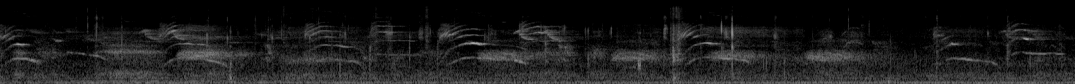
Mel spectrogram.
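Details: Tiny rescued kittens, abandoned on the street and taken in eight days earlier, now kept in a warm basement, walking about and drinking milk from a syringe; many thin, high mews with arched rising-falling pitch overlap rapidly over faint background hum.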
